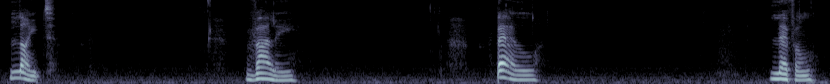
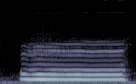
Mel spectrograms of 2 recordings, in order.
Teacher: I make the l sound with the front part of my tongue behind my teeth, and I make the r sound by making my lips come out and pulling my tongue back.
